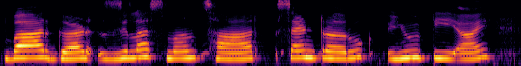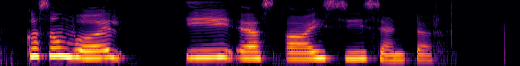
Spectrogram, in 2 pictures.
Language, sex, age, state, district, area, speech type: Kashmiri, female, 18-30, Jammu and Kashmir, Kulgam, rural, read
